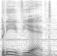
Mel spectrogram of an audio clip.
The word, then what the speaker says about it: привет: Si quieres decir hola en ruso a tu amigo, amiga, novio o novia, se dice privyet. La forma de escribirlo te resultará algo rara y se escribe así.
